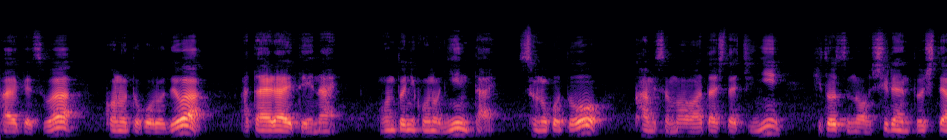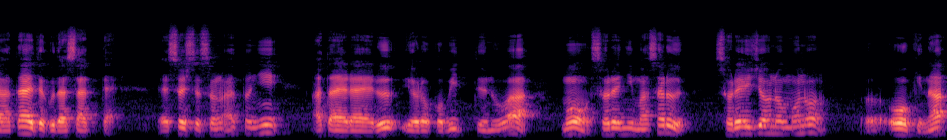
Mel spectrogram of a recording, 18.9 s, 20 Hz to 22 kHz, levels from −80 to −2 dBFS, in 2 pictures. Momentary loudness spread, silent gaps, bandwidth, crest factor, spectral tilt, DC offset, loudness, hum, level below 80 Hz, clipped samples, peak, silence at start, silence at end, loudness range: 16 LU; none; 11 kHz; 20 dB; -3.5 dB/octave; under 0.1%; -26 LUFS; none; under -90 dBFS; under 0.1%; -6 dBFS; 0 s; 0 s; 5 LU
